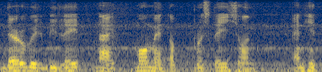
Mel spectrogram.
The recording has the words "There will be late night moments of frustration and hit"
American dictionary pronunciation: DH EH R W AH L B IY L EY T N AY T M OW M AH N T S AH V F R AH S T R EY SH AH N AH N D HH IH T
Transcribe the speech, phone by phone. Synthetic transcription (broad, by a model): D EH R W AH L B IY L EY T N AY T M OW M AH N T AH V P R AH S T EY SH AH N AH N D HH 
